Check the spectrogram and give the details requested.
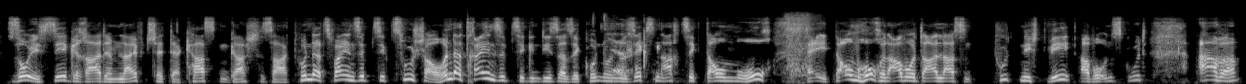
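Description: Man, podcast host, bright forceful tone, slightly high pitch, casual moderation. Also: lively intonation, moderate pace, no room sound.

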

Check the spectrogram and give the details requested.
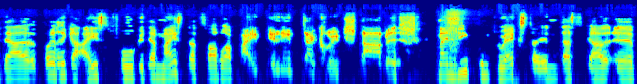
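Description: A man's voice: on the high side, pushed and bright, no room sound, rough recording. A man chatting casually and effusively as a panelist on a fan podcast, speaking with emphasis.

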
